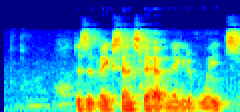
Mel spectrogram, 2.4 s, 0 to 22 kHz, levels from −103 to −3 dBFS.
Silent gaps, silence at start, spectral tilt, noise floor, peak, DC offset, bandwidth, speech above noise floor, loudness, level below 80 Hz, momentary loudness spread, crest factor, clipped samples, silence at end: none; 0.6 s; -5 dB/octave; -50 dBFS; -2 dBFS; under 0.1%; 7.6 kHz; 32 dB; -19 LUFS; -54 dBFS; 6 LU; 18 dB; under 0.1%; 0 s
